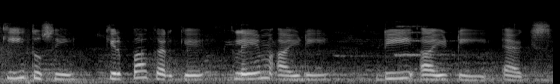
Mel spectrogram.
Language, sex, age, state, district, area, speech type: Punjabi, female, 30-45, Punjab, Jalandhar, rural, read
